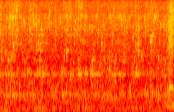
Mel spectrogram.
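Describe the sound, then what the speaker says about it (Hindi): Rice water bubbling and boiling in a cooking pot for mutton biryani, a close, steady watery churn with no talking. "ये चावलों का पानी जो है उबल, मतलब ये उबाल रहे हैं हम"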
